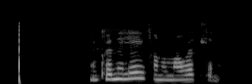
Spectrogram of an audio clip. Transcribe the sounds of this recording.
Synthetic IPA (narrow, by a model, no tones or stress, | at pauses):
ɛnkʰvɛt̪nɪleːjfanːumawvɛt̪lɪnɪ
